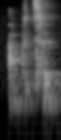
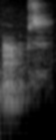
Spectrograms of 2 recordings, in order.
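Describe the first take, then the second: First: The word ends with a vowel after the t. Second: The word ends sharply on the t sound. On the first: This is how it is said in the song. "in the song it's Apte" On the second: This is a plain everyday way of saying it. "Or you're just saying apt?"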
